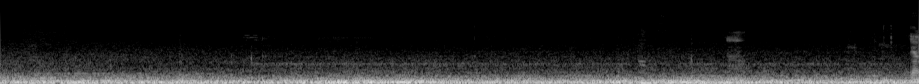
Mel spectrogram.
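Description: A Mercedes-Benz bus on a road toward Tasikmalaya rumbles past with a low, steady engine drone, close and continuous, while someone talks over it.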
